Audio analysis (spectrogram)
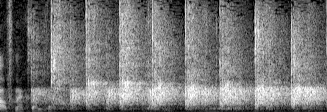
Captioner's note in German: Beifall Freie Demokraten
